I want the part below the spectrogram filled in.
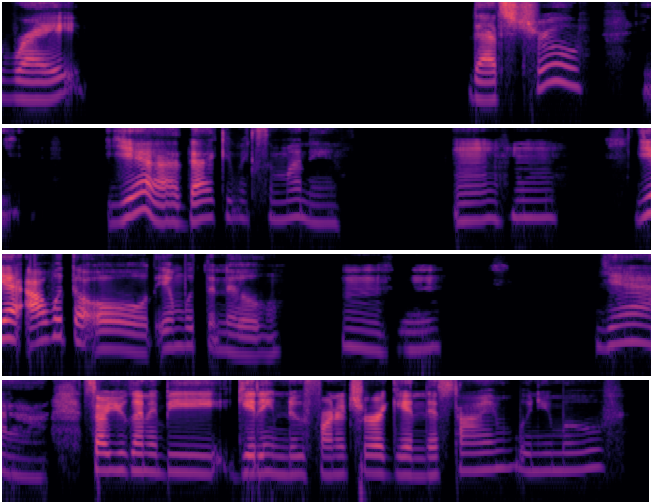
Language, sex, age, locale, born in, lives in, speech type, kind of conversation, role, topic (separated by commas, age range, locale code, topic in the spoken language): English, female, 40-44, en-US, United States, United States, conversation, advice, advisor, How can I move into my new home smoothly?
